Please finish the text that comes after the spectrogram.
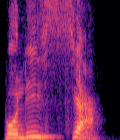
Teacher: Já polícia, o ditongo é crescente. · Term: ditongo crescente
